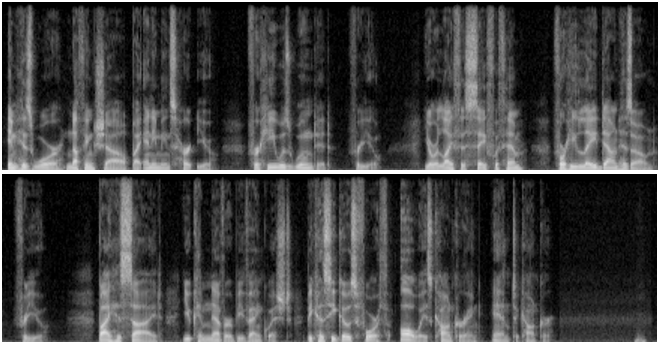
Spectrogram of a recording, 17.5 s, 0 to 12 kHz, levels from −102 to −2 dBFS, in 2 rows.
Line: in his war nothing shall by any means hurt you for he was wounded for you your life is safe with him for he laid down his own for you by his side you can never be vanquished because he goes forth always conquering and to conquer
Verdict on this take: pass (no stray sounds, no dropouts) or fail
fail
